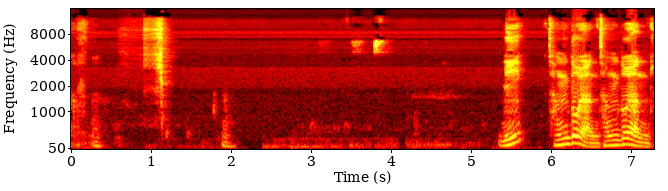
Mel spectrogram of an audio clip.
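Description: A young man talks over an online call.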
